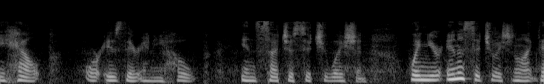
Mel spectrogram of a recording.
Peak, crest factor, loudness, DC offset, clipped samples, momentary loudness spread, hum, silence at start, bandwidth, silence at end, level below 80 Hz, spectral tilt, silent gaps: -10 dBFS; 16 dB; -26 LUFS; under 0.1%; under 0.1%; 14 LU; none; 0 s; 8 kHz; 0 s; -62 dBFS; -6 dB/octave; none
